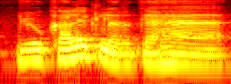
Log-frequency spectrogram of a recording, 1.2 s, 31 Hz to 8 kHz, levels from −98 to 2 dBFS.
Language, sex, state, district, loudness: Hindi, male, Jharkhand, Garhwa, -14 LUFS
